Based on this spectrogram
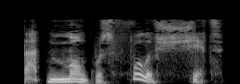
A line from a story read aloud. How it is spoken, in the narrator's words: he said scornfully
